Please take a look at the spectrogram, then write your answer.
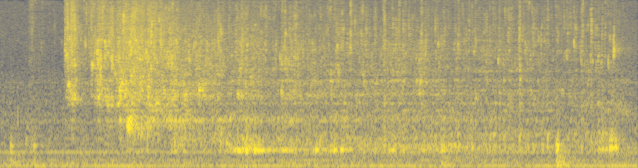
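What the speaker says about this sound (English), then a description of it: "and then a little bit of water. I'll show you how much water to put in a pitcher." Water poured into a pitcher while making a raw kale and date recipe, a steady close splashing pour running throughout with a brief gurgle near the end.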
